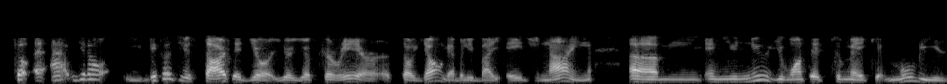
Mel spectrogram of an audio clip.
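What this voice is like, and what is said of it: Non-native English accent. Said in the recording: “me coming from abroad, as you can hear from my not beautiful accent”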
